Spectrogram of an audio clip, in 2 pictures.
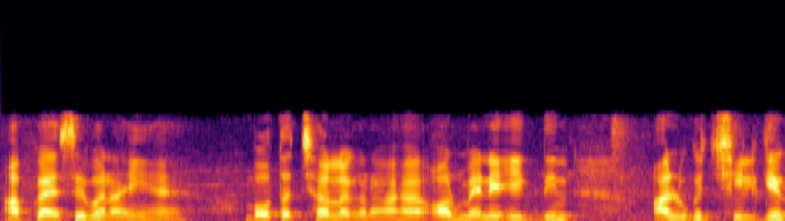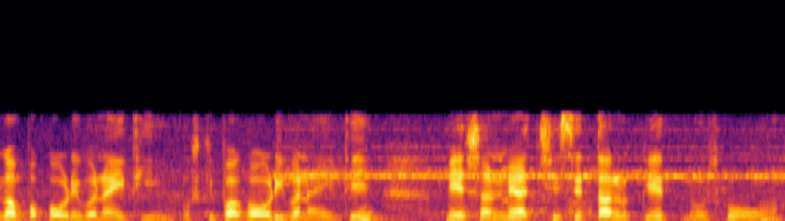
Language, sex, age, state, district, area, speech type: Hindi, female, 45-60, Uttar Pradesh, Mirzapur, urban, spontaneous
